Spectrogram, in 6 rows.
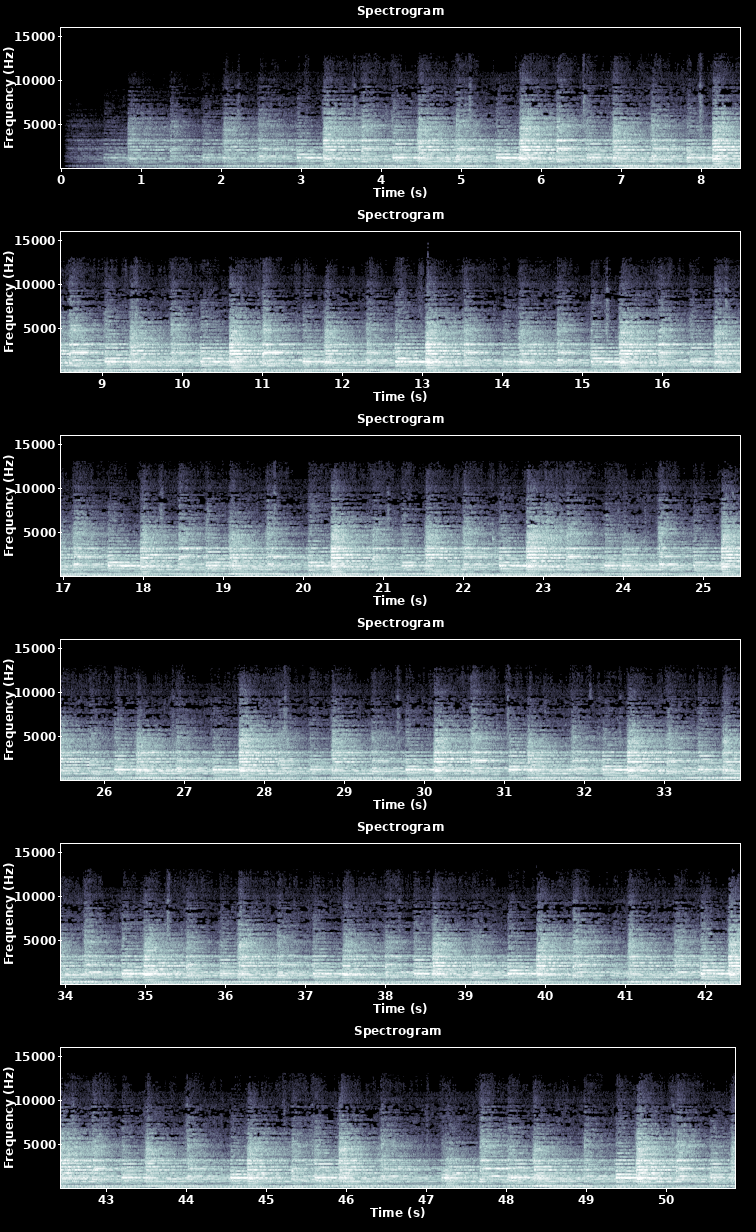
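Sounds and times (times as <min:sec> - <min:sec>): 
bells in Ronchis di Latisana: 0:00.5 - 0:50.8.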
